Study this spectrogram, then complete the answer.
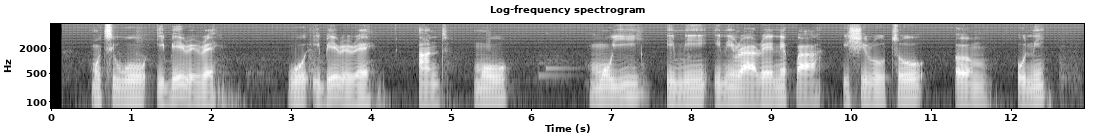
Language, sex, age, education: Yoruba, male, 30-45, tertiary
